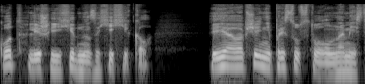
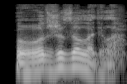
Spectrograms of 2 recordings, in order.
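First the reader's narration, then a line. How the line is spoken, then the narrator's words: Muttered under breath. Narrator (Russian): буркнул я себе под нос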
